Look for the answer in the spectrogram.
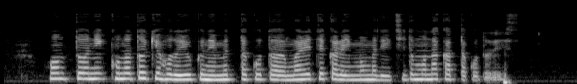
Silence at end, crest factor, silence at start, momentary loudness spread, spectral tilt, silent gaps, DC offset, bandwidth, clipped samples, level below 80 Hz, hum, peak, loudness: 0.65 s; 14 dB; 0.5 s; 10 LU; -7 dB/octave; none; under 0.1%; 11 kHz; under 0.1%; -38 dBFS; none; -2 dBFS; -16 LUFS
